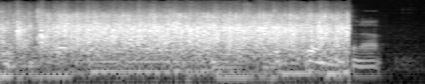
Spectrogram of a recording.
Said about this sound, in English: I'm guessing the Zoom does not like the clapping.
